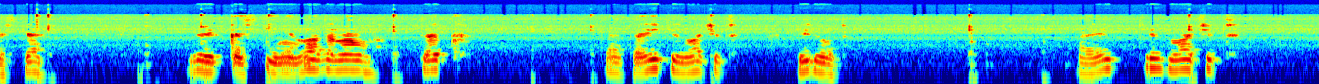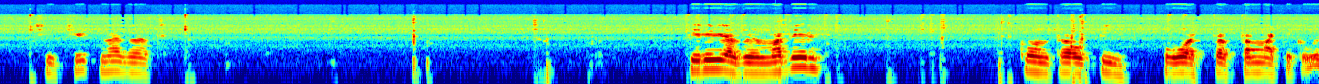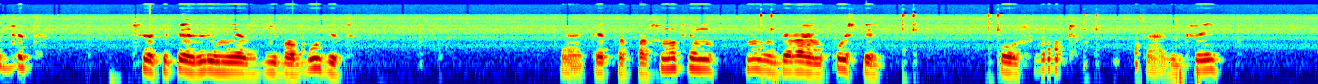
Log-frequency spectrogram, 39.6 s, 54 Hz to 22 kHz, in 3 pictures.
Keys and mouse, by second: 0.4 click, 1.6 middle click, 2.8-4.0 drag, 5.4 click, 7.1-9.6 drag, 10.5-12.2 drag, 13.7-15.2 drag, 17.4 KP_1, 18.7 KP_3, 20.3 click, 22.5 shift+click, 24.0 ctrl+p, 34.0 click, 35.4-36.5 drag, 37.4 click, 38.2 g.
